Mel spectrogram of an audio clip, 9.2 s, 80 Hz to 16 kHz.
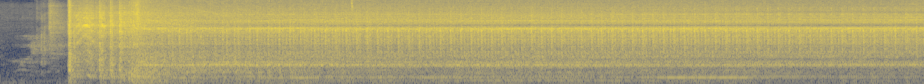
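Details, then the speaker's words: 2008 Jeep Wrangler 3.8 L with 212,000 miles, started during a pre-purchase inspection. After it catches, a fast metallic clatter rides over the idle from the top end; a lifter is suspected, and the oil filter was cut open to check. Valvetrain rattle. "they're rattling like crazy sounds like upper engine noise so could just be a lifter or something like that right"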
